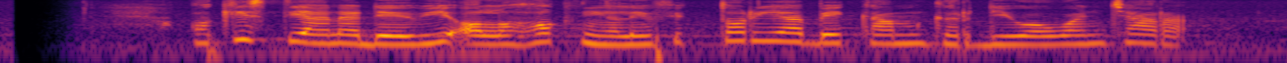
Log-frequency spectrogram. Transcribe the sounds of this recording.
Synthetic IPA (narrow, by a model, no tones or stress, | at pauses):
ʔɔkist̪ianadɛwiʔɔlɔɦɔk̚nilifik̚t̪ɔɾiabɛkamkɨrdiwawaɲt͡ʃaɾa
